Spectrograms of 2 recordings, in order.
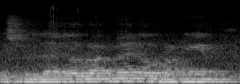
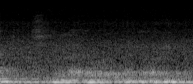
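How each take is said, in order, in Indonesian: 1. Diucapkan nyaring, dengan suara yang jelas. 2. Diucapkan pelan, hampir berbisik.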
